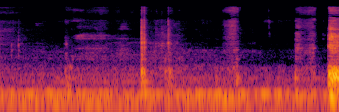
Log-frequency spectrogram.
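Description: A few sharp clicks and taps of metal parts being handled on a rebuilt car starter motor as its end cover and screws are fitted, over a steady low hum.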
